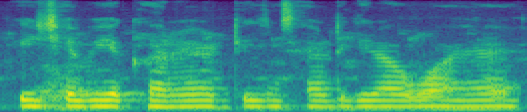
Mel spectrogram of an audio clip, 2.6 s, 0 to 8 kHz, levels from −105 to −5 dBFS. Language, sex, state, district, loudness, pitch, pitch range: Hindi, male, Uttar Pradesh, Shamli, -16 LUFS, 160 Hz, 150-160 Hz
